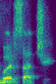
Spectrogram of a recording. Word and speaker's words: Versace: will give that to your smartness because it's pronounced as versace all right the spelling so what he said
